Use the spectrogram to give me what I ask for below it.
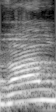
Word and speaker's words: ram: एक और होता है, इसको रैम पढ़ते हैं इंग्लिश में, इसको स्पेलिंग सेम है बेटा, स्पेलिंग सेम है, लेकिन ये आ गया वर्ड मीनिंग में, इसको हम पढ़ेंगे रैम।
